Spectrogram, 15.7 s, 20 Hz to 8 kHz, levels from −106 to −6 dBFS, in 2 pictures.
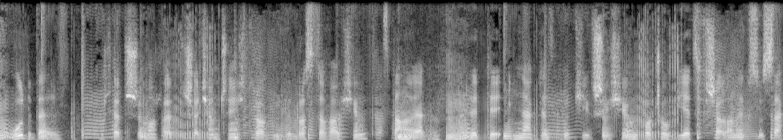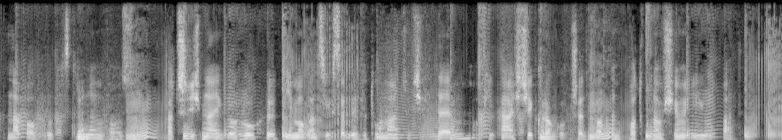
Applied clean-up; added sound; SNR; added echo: neural mask model RNNoise.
